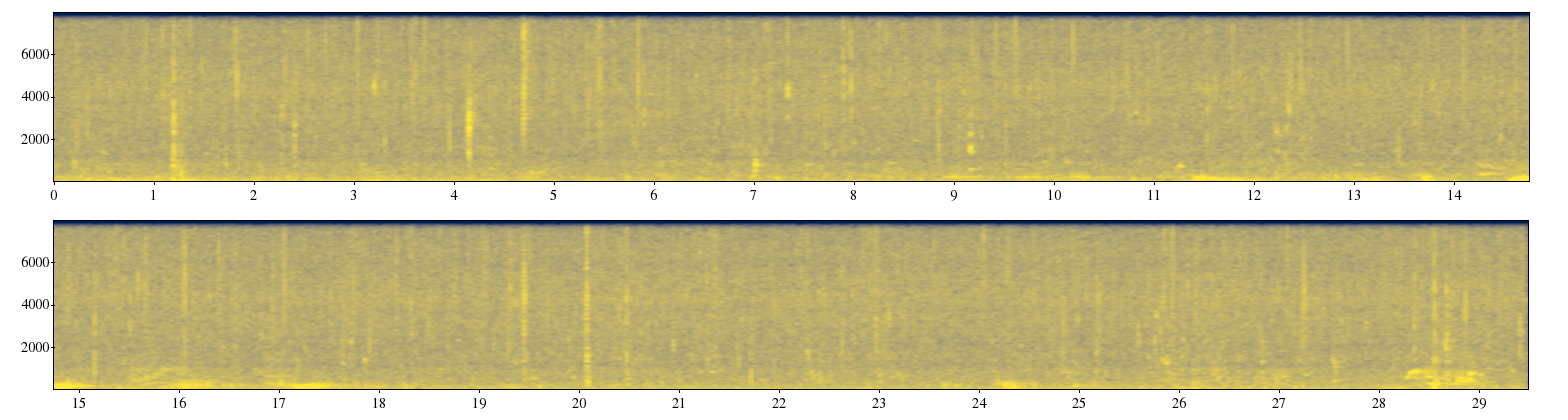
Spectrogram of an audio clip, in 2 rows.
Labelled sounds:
28.3	28.6	humpback whale, 0.78 to 1.0 kHz

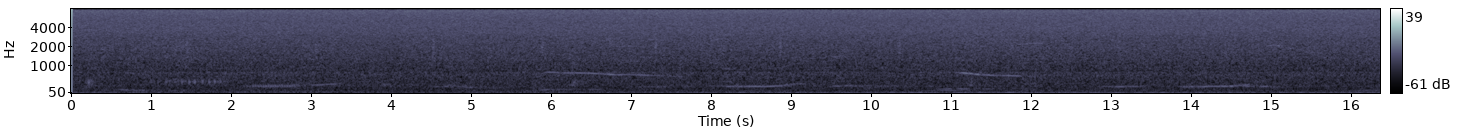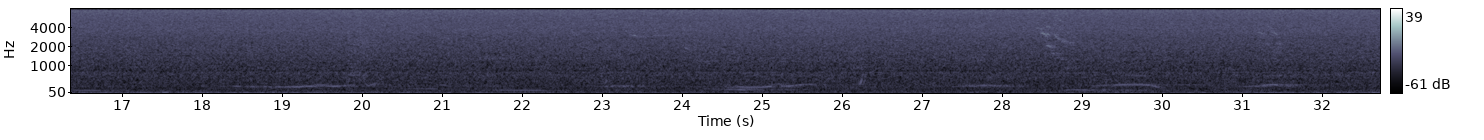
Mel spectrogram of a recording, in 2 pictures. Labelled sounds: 11.8	12.2	humpback whale, 2.1 to 2.3 kHz
23.3	23.6	humpback whale, 2.8 to 3.1 kHz
28.6	28.9	humpback whale, 2.2 to 3.2 kHz

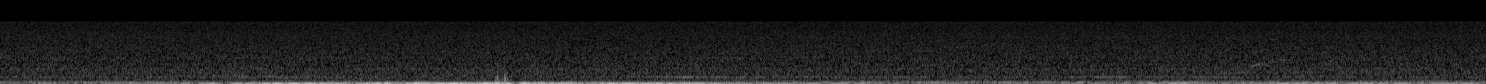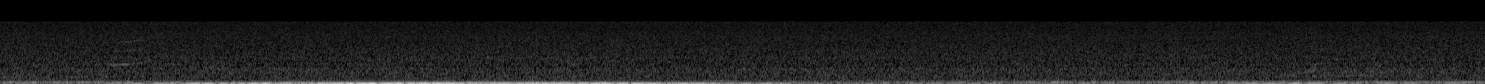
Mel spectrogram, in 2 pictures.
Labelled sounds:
16.0	16.3	humpback whale, 2.6 to 3.1 kHz

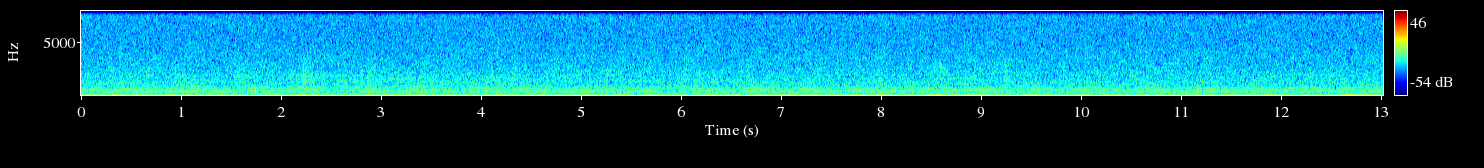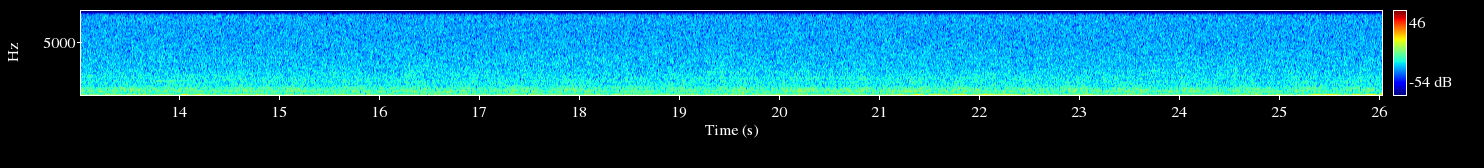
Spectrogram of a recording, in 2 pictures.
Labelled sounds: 13.7	14.0	humpback whale, 1.3 to 1.4 kHz

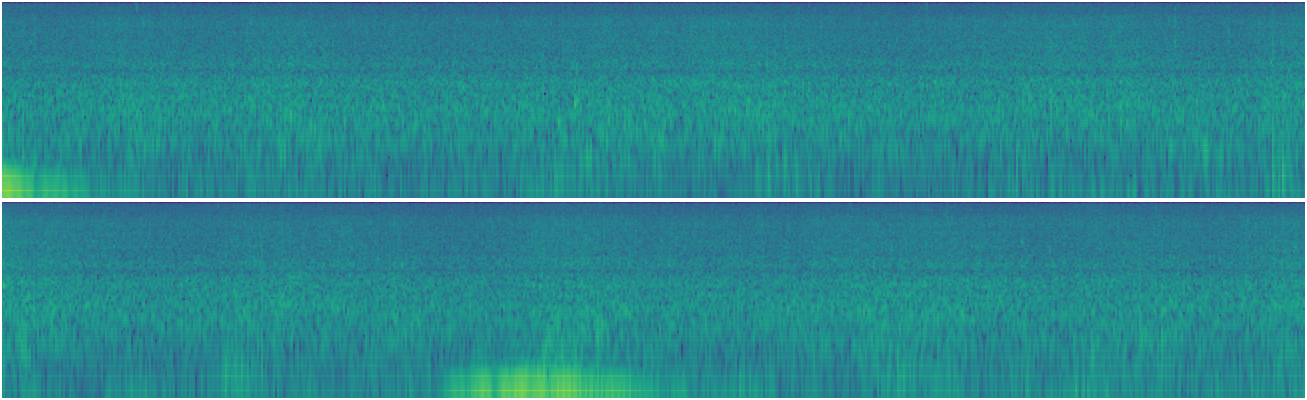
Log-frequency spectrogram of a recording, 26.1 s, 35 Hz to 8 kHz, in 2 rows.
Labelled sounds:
15.9	16.1	water noise, 1.0 to 1.2 kHz

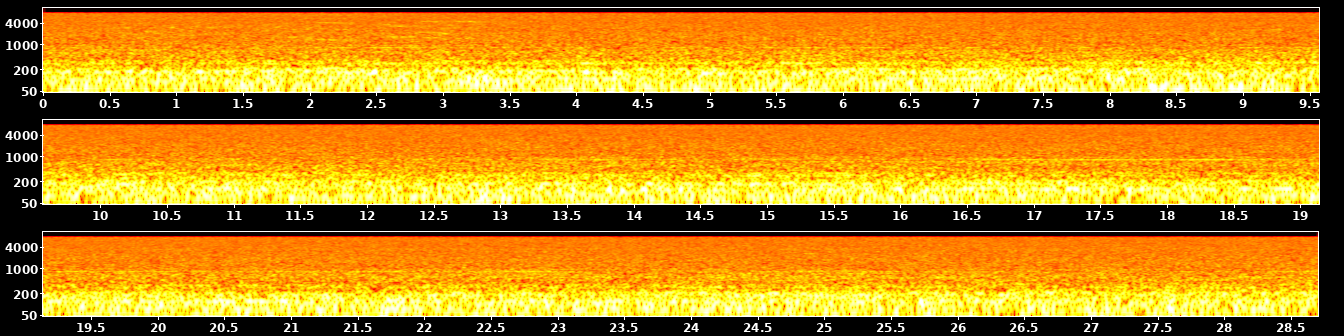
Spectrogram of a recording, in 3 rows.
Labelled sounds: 2.0	3.1	Pacific white-sided dolphin, 2.0 to 4.4 kHz

